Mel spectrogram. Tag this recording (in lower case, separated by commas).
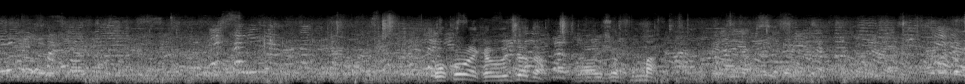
crowd, speech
